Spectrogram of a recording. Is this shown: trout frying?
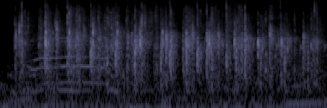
no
